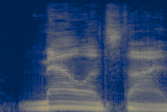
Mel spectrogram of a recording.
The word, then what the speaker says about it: Malenstein: Are you sure it's Malenstein? It's Malenstein. That's what they said last night on the broadcast. Beck Malenstein.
